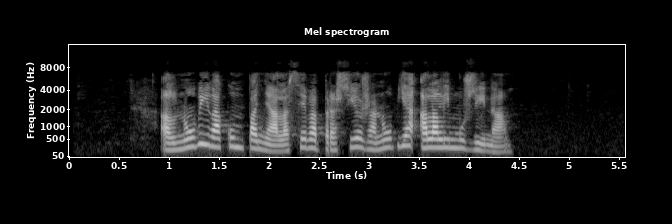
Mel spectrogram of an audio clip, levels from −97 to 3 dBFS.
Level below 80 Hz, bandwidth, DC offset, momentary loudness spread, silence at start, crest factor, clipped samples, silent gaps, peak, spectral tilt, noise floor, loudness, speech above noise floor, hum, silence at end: -80 dBFS; 9.6 kHz; under 0.1%; 9 LU; 0.9 s; 22 dB; under 0.1%; none; -6 dBFS; -3.5 dB/octave; -81 dBFS; -28 LUFS; 53 dB; none; 1.15 s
